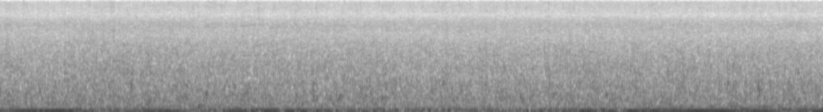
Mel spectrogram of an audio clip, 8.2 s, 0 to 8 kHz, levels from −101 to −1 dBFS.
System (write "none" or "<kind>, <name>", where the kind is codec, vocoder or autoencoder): none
